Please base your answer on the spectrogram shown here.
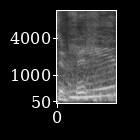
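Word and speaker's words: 鱼: Meaning because it's yu, right? Which also sounds like the word for returns.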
